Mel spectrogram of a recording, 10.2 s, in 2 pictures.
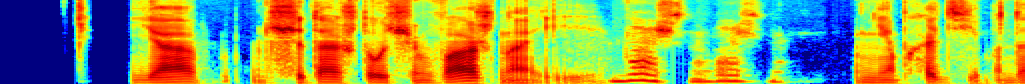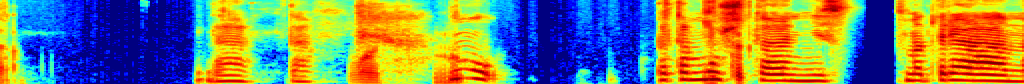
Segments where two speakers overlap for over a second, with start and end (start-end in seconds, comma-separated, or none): none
